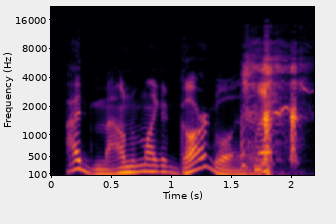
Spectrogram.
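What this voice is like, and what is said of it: Impression of a friend's voice. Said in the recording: “can you do your best really? Carly impersonation”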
